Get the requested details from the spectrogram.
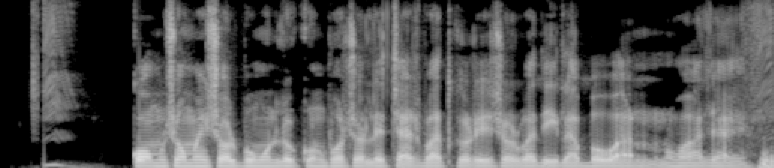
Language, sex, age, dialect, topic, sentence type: Bengali, male, 18-24, Rajbangshi, agriculture, question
